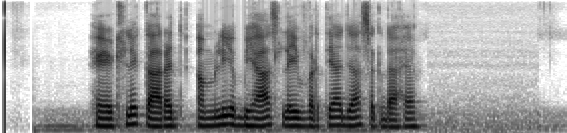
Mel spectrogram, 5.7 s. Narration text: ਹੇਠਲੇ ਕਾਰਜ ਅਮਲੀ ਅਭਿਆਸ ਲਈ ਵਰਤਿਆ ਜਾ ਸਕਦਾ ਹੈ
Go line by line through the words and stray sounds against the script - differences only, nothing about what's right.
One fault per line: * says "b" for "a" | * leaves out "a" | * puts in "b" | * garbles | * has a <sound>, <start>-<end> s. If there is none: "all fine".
all fine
